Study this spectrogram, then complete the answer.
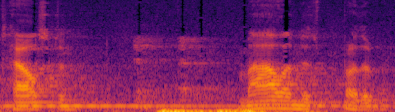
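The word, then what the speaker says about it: Houston: one quick in in Georgia h HST is pronounced Halston milin is brother Milan is pronounced milin and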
